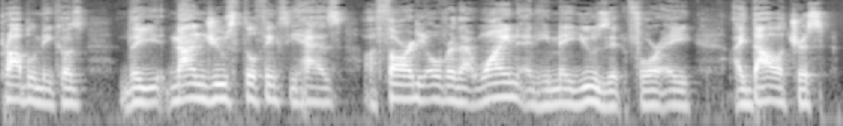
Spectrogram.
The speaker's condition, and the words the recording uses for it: None; typical speech.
